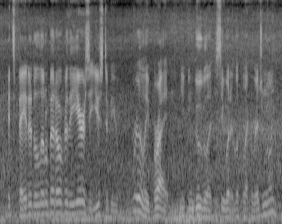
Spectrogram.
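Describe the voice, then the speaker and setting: Over noticeable background noise and audible room echo, a man speaks at a very fast pace, his fairly low pitch making very wide swings. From Kentucky. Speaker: travel vlogger. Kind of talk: narrated walking tour. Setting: outdoors. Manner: casual.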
